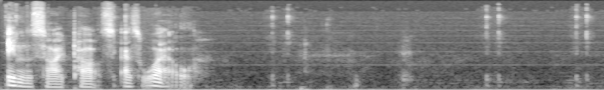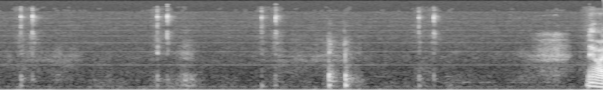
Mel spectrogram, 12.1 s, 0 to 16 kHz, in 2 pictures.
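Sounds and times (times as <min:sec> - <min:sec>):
computer mouse clicking: 0:02.7 - 0:03.1, 0:04.8 - 0:05.1, 0:05.7 - 0:06.5, 0:07.6 - 0:08.0, 0:08.6 - 0:09.4, 0:10.2 - 0:10.5.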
